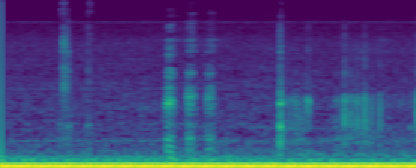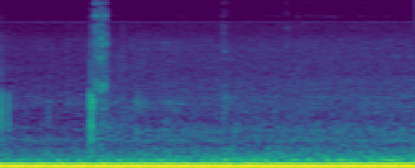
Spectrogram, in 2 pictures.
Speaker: But she is running extremely smooth.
